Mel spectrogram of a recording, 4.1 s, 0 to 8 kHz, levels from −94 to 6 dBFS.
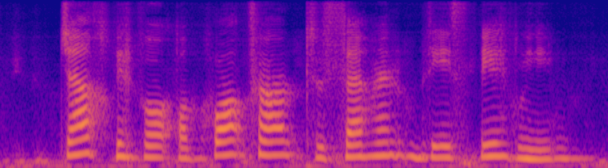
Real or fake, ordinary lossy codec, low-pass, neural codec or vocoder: fake; none; none; codec, 16 kHz, 0.5 kbps, FreqCodec, larger model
